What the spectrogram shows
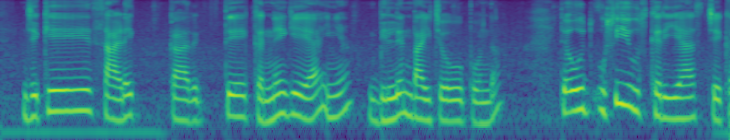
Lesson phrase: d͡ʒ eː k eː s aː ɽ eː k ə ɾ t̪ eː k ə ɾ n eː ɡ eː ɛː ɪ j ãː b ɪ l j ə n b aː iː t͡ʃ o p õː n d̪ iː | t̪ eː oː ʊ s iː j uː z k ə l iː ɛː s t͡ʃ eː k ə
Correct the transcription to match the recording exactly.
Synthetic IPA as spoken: d͡ʒ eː k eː s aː ɽ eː k ə ɾ t̪ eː k ə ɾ n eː ɡ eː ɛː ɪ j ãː b ɪ l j ə n b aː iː t͡ʃ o p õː n d̪ aː | t̪ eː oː ʊ s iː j uː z k ə ɾ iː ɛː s t͡ʃ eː k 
